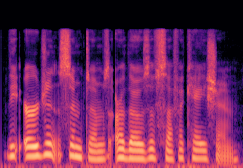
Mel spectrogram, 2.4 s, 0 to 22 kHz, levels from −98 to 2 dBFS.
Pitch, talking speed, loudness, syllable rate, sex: 170 Hz, 170 wpm, -16 LUFS, 6.1 syllables/s, female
